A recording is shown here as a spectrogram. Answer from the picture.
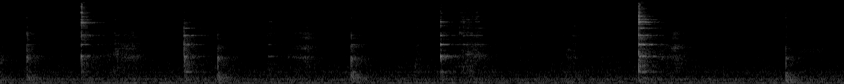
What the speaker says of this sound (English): And mix all 3 ingredients together.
